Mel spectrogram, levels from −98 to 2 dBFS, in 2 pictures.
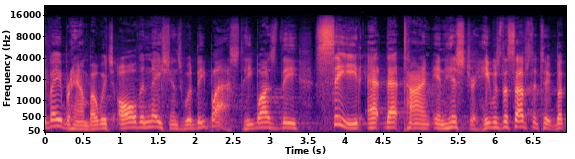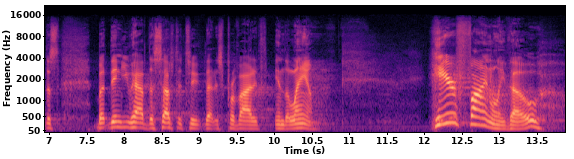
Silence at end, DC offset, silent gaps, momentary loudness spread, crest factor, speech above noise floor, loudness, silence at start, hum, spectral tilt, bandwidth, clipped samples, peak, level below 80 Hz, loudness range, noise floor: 0 s; under 0.1%; none; 13 LU; 20 dB; 34 dB; -20 LUFS; 0 s; none; -3.5 dB/octave; 16 kHz; under 0.1%; -2 dBFS; -64 dBFS; 5 LU; -54 dBFS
